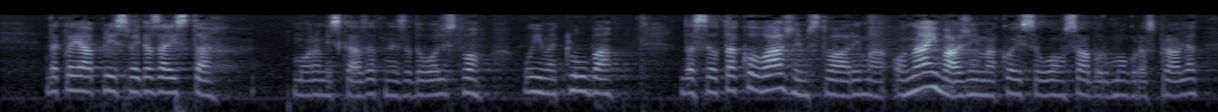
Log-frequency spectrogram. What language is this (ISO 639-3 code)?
hrv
